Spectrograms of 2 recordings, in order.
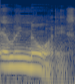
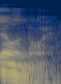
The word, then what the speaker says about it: Illinois: here says Illinois it's Illinois okay the S is silent yeah yeah Illinois That's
